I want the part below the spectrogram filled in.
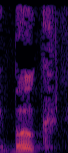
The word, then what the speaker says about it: buk: That's B long U K, buk.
